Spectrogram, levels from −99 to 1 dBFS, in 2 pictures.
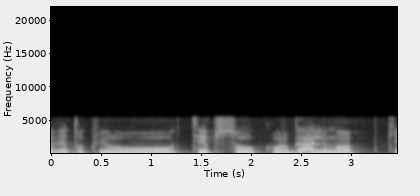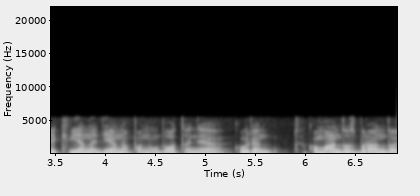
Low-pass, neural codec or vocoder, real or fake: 5.4 kHz; none; real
